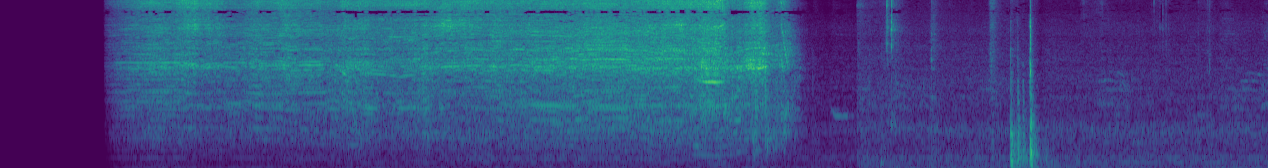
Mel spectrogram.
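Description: An electric power saw cutting through the wooden cabinet of a van camper build. It runs for about seven seconds and stops abruptly, and a single thump follows about two seconds later.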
